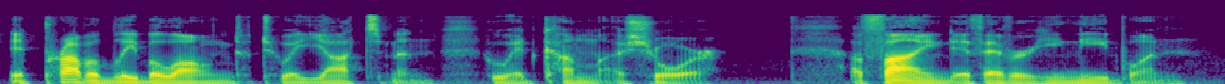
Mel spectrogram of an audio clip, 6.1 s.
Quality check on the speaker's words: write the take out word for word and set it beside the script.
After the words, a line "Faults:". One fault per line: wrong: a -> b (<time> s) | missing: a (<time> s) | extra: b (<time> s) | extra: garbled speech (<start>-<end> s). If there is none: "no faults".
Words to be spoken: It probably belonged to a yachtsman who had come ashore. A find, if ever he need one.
It probably belonged to a yachtsman who had come ashore. A find, if ever he need one.
Faults:
no faults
